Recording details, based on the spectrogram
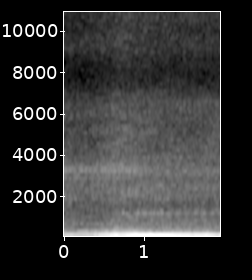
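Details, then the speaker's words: Caterham salvage rebuild, about 200–250 miles in, after correcting ignition timing that was out and causing power flattening around six and a half thousand rpm: short blip rising and holding smoothly, clean even low note, no misfire or rattle; normal revving. "okay so i think we've finally nailed it the timing was out i'll show you in a second while it's running we'll go back and listen to it running this time now that is actually correct"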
